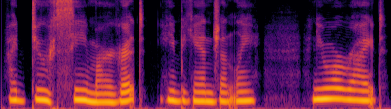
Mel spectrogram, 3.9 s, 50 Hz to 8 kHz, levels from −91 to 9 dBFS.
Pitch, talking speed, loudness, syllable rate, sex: 215 Hz, 170 wpm, -15 LUFS, 5.1 syllables/s, female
